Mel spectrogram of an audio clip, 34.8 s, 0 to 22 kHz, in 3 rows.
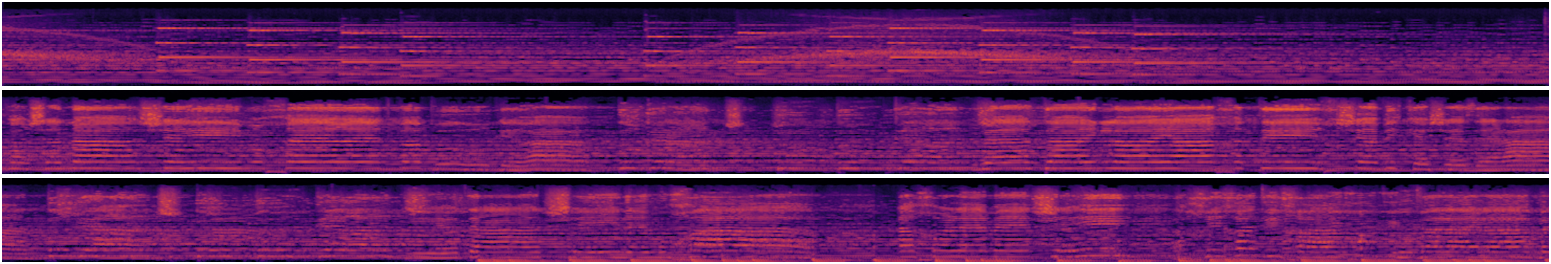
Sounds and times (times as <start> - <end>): Music: 0.0 - 34.8.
